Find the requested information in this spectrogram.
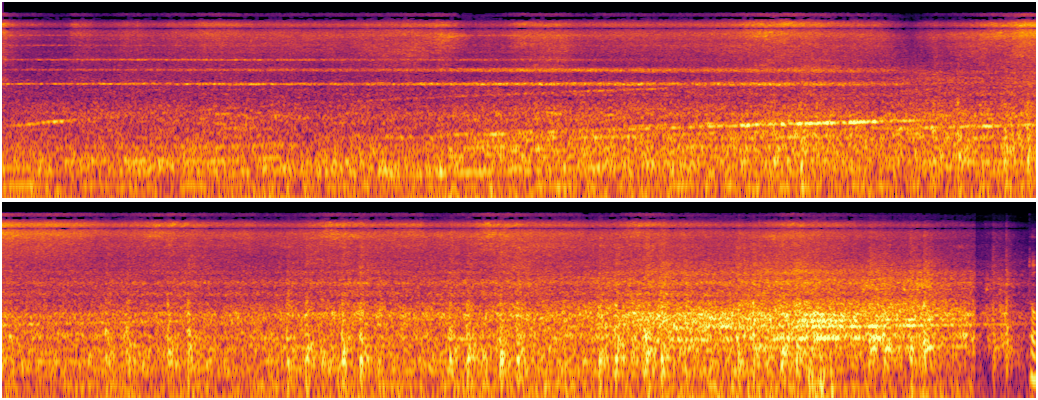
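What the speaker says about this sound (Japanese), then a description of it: "特急列車の乗降が終了し発車。" A Hankyu Kyoto Line limited express train pulls away from a station, its engine hum and rumble building steadily, with rising whine tones, wheel squeals and rhythmic clacking over the rails, loud and close.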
